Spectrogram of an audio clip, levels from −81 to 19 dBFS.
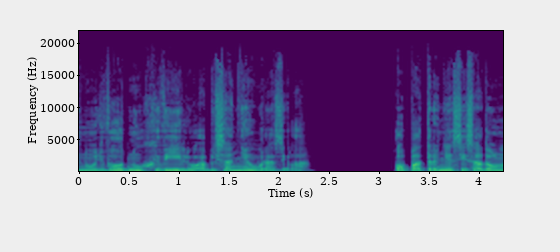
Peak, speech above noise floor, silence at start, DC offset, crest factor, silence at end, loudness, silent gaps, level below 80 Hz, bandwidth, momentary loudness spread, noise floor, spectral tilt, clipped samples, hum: -4 dBFS; over 70 dB; 0 s; under 0.1%; 18 dB; 0 s; -21 LUFS; 2.41-3.15 s; -46 dBFS; 18.5 kHz; 9 LU; under -90 dBFS; -5.5 dB/octave; under 0.1%; none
